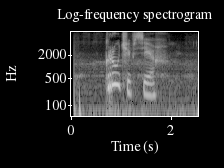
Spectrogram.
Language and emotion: Russian, positive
